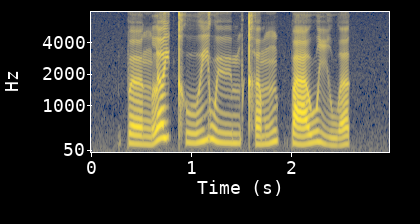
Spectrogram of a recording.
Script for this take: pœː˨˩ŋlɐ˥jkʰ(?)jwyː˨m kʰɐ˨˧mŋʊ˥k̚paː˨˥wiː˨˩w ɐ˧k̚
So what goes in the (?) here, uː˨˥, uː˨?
uː˨˥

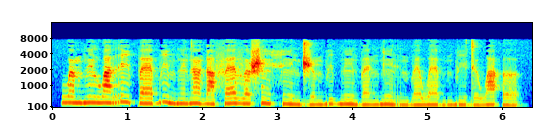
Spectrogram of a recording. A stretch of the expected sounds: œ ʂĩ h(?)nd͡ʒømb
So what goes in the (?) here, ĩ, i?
ĩ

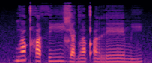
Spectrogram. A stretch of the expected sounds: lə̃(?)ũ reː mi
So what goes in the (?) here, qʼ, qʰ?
qʼ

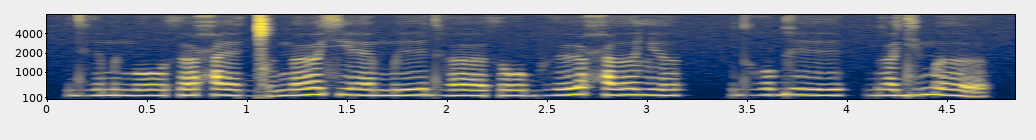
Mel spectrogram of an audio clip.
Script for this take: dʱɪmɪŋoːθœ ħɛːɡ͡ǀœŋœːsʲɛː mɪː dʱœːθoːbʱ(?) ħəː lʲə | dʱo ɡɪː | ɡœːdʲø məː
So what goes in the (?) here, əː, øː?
øː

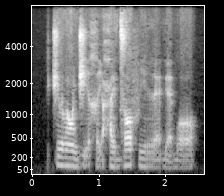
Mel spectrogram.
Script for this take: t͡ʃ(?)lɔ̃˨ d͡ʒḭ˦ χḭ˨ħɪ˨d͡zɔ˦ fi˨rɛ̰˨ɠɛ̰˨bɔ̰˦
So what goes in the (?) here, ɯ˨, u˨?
ɯ˨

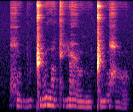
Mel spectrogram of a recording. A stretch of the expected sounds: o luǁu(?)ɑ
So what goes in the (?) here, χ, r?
χ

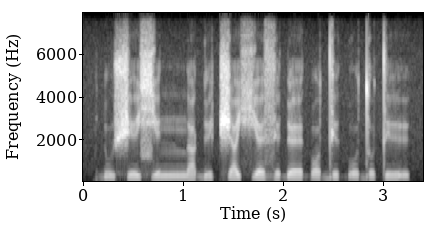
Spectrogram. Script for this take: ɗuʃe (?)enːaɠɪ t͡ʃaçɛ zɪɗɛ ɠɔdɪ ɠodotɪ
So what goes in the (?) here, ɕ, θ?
ɕ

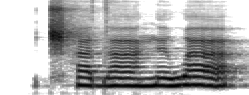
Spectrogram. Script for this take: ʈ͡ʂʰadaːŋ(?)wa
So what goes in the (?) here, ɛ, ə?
ɛ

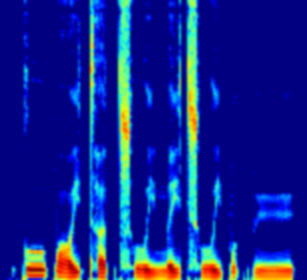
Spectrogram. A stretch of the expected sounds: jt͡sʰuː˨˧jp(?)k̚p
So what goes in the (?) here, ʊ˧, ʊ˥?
ʊ˥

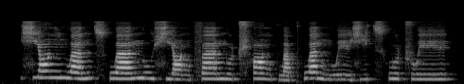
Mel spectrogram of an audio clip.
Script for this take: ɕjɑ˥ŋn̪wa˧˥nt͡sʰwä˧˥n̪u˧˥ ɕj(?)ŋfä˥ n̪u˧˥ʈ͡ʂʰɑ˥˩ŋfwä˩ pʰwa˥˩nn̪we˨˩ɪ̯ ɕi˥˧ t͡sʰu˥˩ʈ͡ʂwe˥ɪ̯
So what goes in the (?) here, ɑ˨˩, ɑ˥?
ɑ˨˩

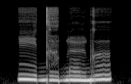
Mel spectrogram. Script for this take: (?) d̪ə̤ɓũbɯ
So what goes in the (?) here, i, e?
i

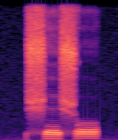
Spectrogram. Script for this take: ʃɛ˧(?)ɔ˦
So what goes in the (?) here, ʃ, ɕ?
ʃ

